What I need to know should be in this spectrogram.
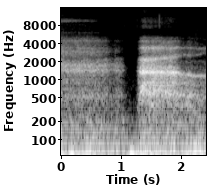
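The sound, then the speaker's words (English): A nice big deep breath, heard as a long, airy, steady inhale with a brief pause partway through before the breath continues. “So to begin with, I want you to tap on the side of your hand, take a nice big deep breath,”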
